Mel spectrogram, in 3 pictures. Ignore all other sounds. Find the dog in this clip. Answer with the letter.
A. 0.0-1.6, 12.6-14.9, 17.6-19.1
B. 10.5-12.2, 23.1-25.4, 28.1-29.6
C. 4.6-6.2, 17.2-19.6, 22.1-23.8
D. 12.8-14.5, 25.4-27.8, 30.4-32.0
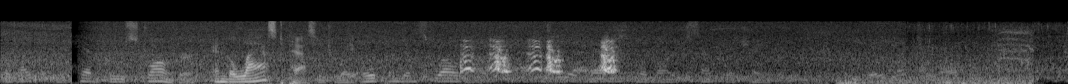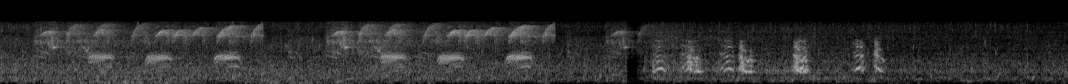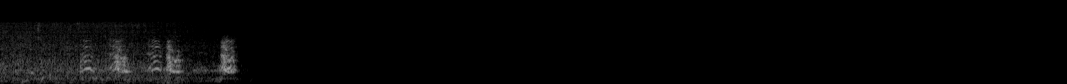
C.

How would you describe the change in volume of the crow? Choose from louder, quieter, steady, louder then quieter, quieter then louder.
louder.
